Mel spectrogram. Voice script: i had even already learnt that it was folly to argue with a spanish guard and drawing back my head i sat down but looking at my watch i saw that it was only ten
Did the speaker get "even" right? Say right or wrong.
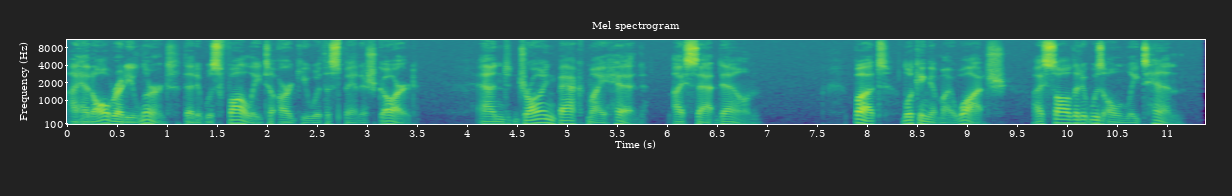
wrong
